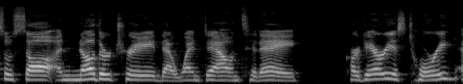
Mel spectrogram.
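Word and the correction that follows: Toney: It's Tony. Correct? It's straight up Tony.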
